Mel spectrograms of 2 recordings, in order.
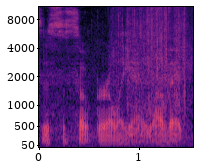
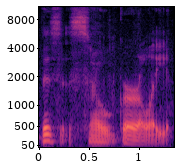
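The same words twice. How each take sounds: First: Delighted whisper. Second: Said in the usual way. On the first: Real, not acted. Gushing over a gift to viewers, softly whispered.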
